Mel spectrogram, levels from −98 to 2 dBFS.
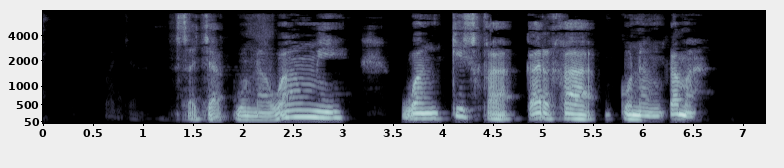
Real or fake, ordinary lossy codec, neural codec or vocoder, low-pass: real; AAC, 32 kbps; none; 7.2 kHz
